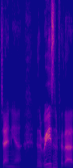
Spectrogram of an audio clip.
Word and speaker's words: Eithne: Her name is spelled Eithne, and it's pronounced Enya.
